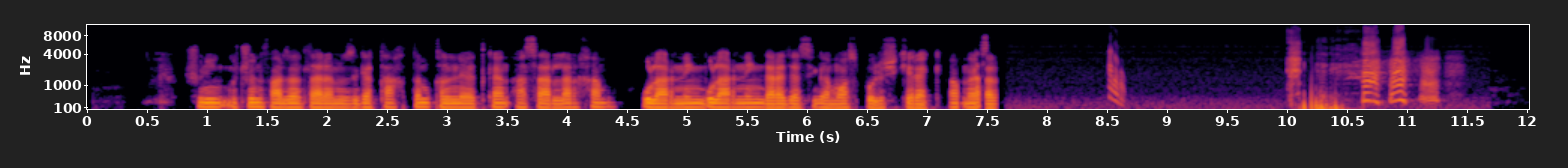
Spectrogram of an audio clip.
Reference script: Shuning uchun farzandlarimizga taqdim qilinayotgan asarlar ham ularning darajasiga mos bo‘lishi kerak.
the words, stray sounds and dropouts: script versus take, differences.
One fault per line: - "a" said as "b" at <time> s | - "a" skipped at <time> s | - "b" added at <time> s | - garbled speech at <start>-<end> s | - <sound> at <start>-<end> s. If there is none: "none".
- "ularning" added at 5.2 s
- garbled speech at 7.2-7.6 s
- chirp at 8.5-8.7 s
- laugh at 10.0-11.5 s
